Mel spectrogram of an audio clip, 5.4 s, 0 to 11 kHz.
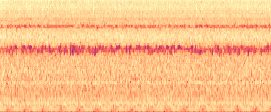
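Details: Lenovo computer bought in January 2013: faint, steady tick about every three-quarters of a second over a quiet fan hum. A repetitive ticking noise of unknown cause.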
